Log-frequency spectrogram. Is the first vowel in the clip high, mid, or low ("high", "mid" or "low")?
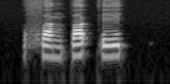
low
